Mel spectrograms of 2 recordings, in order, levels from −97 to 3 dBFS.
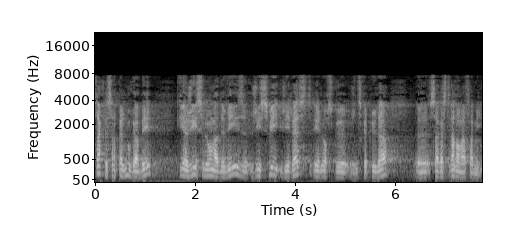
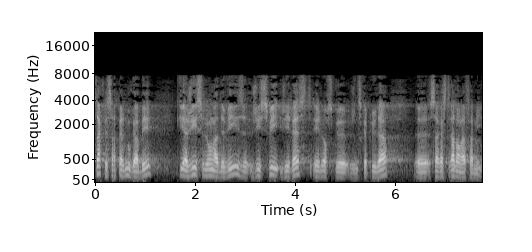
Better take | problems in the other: second | room echo; dies away in 2 s

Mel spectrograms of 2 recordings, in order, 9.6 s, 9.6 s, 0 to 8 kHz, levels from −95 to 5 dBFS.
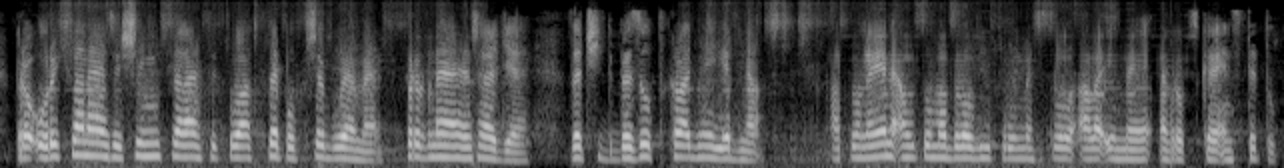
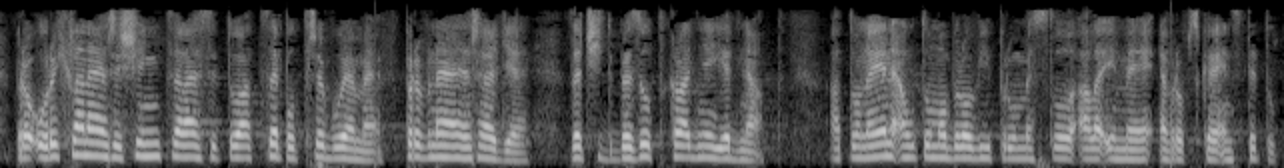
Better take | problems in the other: second | noise reduction (neural separator model SepFormer DNS4)

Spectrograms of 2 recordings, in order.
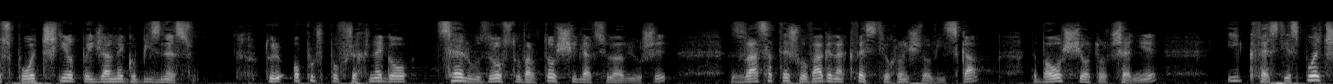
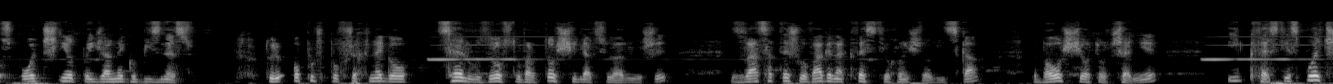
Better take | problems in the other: first | noise reduction (classical method WPE with log-MMSE)

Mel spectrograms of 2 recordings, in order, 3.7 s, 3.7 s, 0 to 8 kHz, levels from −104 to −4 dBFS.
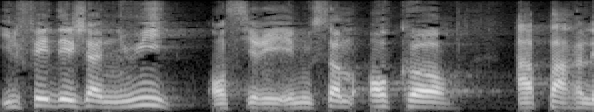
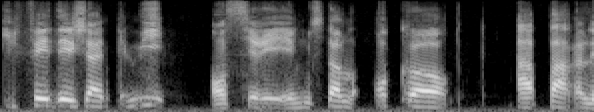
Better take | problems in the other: first | noise reduction (neural diffusion model UNIVERSE++)

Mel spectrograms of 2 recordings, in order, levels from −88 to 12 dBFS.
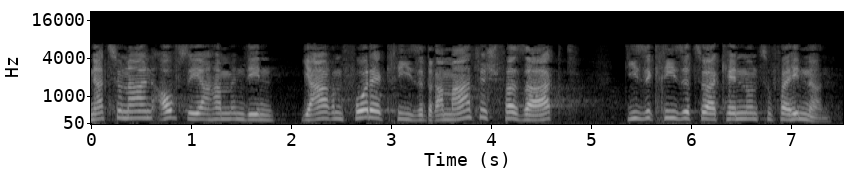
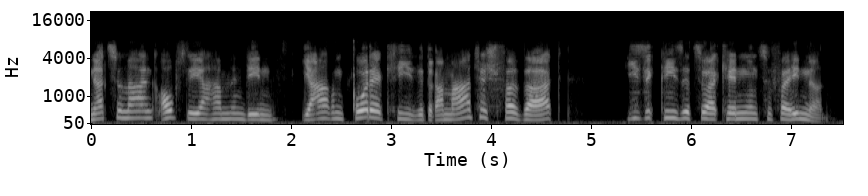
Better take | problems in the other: first | noise reduction (neural diffusion model UNIVERSE++)

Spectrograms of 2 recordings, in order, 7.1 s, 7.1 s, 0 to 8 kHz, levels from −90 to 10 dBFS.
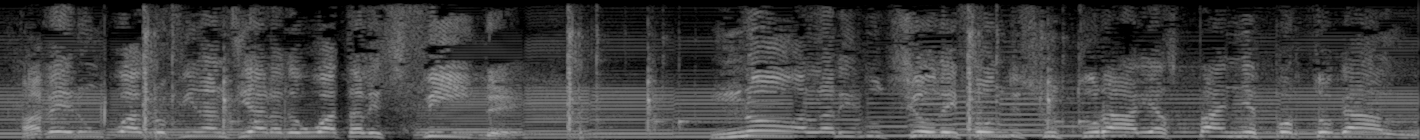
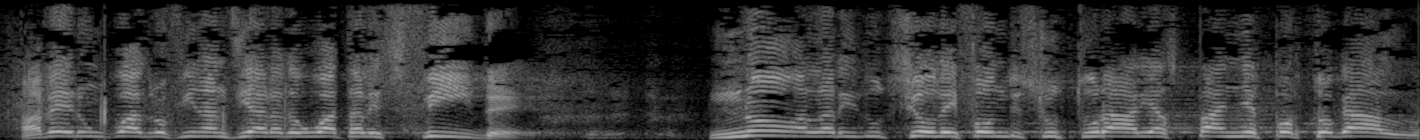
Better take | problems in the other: second | background sound (Wind instrument, woodwind instrument + Wood); 7 dB below the speech

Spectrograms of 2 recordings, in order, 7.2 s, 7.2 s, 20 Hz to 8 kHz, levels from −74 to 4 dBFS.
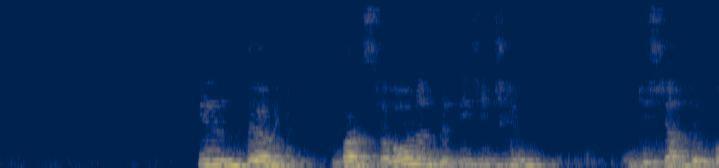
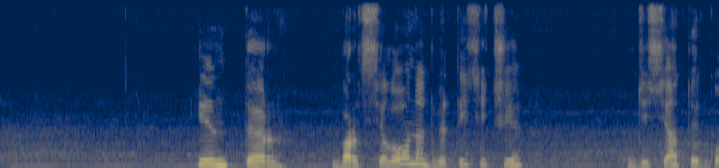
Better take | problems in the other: second | noise reduction (neural separator model SepFormer DNS4)

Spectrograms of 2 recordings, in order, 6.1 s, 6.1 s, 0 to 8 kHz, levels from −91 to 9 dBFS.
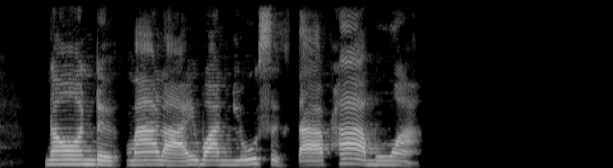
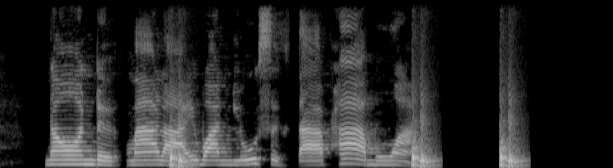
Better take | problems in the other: first | background sound (Walk, footsteps); 5 dB above the speech

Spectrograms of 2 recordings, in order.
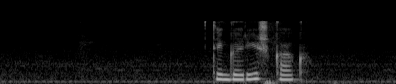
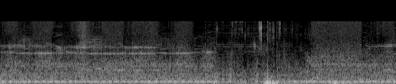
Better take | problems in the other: first | noise reduction (neural separator model SepFormer DNS4)

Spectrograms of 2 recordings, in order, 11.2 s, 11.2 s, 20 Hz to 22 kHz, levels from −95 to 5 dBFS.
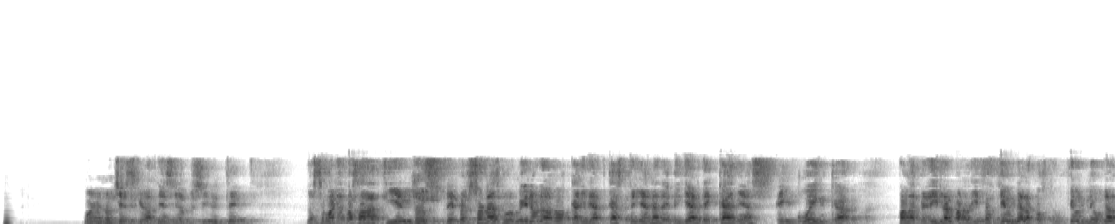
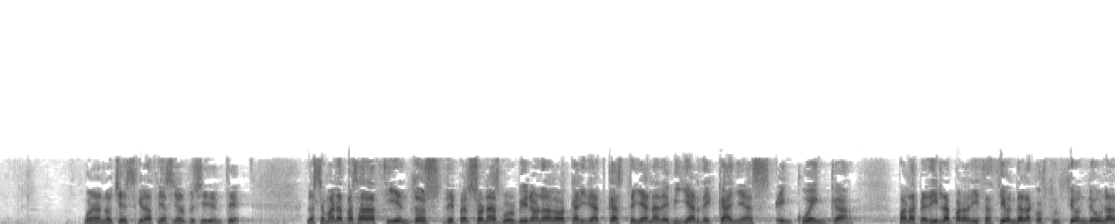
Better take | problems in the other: second | noise reduction (neural mask model DeepFilterNet 3)

